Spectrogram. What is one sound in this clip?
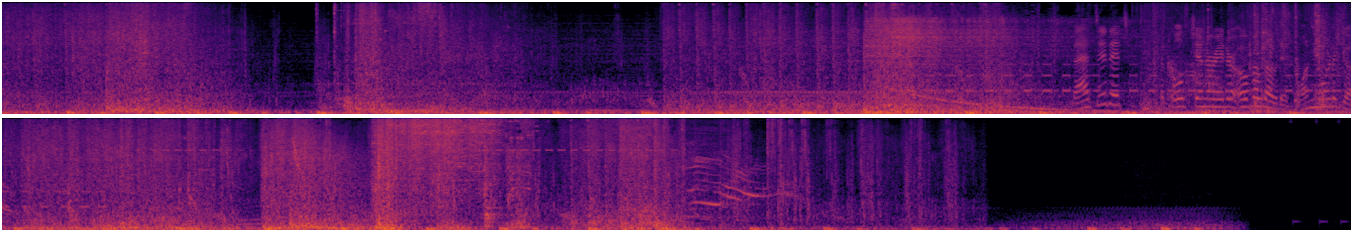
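Gunfire blasts in quick bursts.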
